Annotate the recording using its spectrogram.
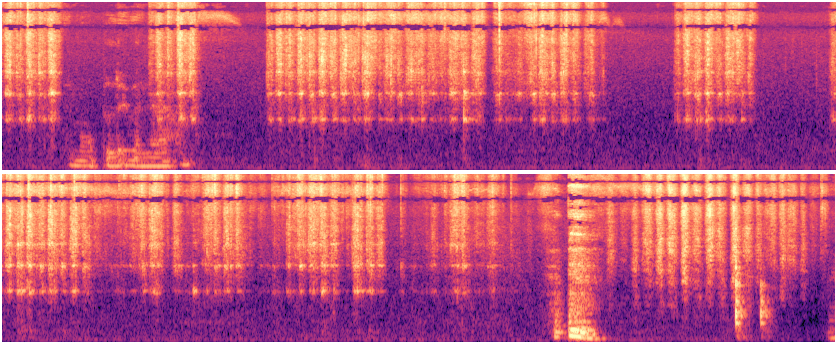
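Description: Paintbrush scrubbing and mixing acrylic paint on a palette: a faint bristly rubbing in repeated stretches with short pauses between them. A throat clearing near the end.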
